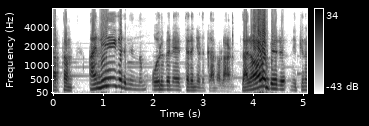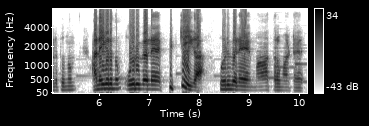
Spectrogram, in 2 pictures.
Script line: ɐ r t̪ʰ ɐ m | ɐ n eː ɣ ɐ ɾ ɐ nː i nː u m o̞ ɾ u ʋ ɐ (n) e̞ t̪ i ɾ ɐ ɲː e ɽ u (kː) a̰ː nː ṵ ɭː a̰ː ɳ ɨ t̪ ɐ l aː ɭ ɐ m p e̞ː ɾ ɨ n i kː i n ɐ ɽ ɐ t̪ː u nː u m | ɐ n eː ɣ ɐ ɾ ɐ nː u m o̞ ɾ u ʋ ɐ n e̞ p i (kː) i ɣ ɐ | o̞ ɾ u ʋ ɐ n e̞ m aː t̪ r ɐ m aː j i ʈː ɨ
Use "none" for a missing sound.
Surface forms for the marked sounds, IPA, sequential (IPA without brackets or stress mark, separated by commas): n, kː, kː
